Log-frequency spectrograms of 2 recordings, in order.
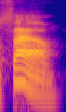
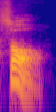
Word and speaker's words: Saul: to the fact that I called Better Call Sal, and not Saul. Like almost was like he looked at me like little nigga, or matter of fact, nigga. Learn how to pronounce Saul.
